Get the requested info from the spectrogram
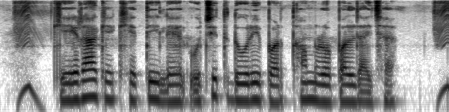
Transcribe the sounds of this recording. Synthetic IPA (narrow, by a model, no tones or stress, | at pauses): keɾakekʰet̪ilelṵt͡ʃit̪d̪uɾipəɾt̪ʰəmɾopəld͡ʒa̰jt͡ʃʰɛ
